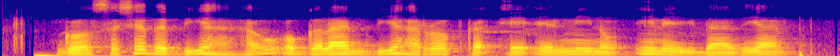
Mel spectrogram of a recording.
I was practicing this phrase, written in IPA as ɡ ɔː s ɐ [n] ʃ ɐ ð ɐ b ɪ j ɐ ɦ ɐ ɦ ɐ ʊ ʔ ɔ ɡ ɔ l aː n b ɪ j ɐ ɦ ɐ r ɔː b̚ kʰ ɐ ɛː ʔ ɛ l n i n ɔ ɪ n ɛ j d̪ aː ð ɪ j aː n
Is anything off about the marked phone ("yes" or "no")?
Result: yes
